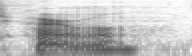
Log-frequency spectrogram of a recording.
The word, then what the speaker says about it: Carmel: Dang it, did I say that wrong? – No, it's Carmel.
